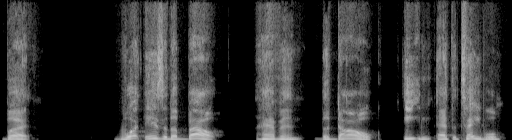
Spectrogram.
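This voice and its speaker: A man's voice: on the high side, lively intonation, slow pace, warm tone, no room sound, studio quality. A man hosting a radio show, rambling casually and talking straight to his listeners with lots of repeats. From Dallas-Fort Worth area, Texas. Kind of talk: casual solo commentary.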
